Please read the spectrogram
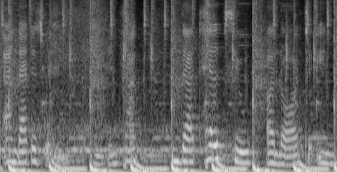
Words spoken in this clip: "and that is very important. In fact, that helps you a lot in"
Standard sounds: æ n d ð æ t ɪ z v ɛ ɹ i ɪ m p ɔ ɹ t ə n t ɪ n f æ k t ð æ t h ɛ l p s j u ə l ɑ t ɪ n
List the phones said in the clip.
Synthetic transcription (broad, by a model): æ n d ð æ t ɪ z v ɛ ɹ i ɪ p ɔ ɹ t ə t ɪ n f æ k t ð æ t h ɛ l p s j u ə l ɑ t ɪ n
